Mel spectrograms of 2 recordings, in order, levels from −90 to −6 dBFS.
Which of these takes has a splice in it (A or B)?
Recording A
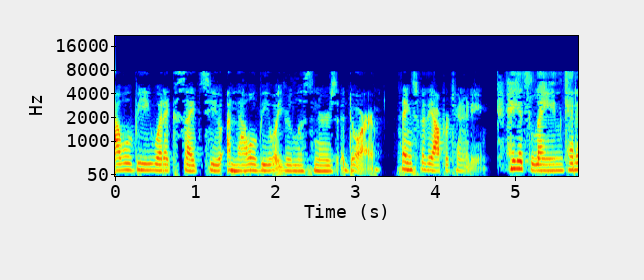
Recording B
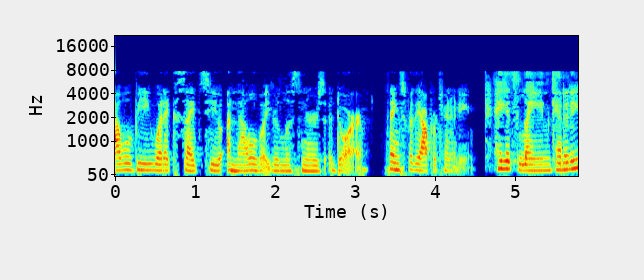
B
